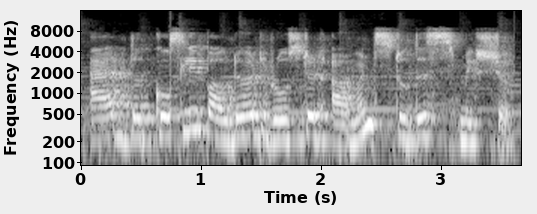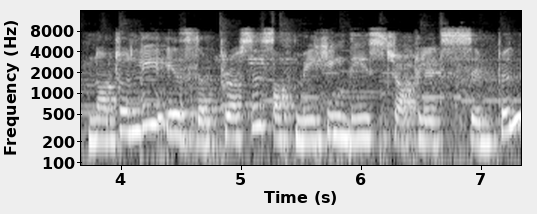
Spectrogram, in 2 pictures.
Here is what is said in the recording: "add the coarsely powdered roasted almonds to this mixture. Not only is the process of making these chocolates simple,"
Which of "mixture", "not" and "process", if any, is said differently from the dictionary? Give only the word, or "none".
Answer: none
